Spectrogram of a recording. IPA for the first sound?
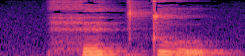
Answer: h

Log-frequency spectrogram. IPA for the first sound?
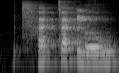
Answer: t͡sʰ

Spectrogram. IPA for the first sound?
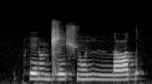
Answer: pʰ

